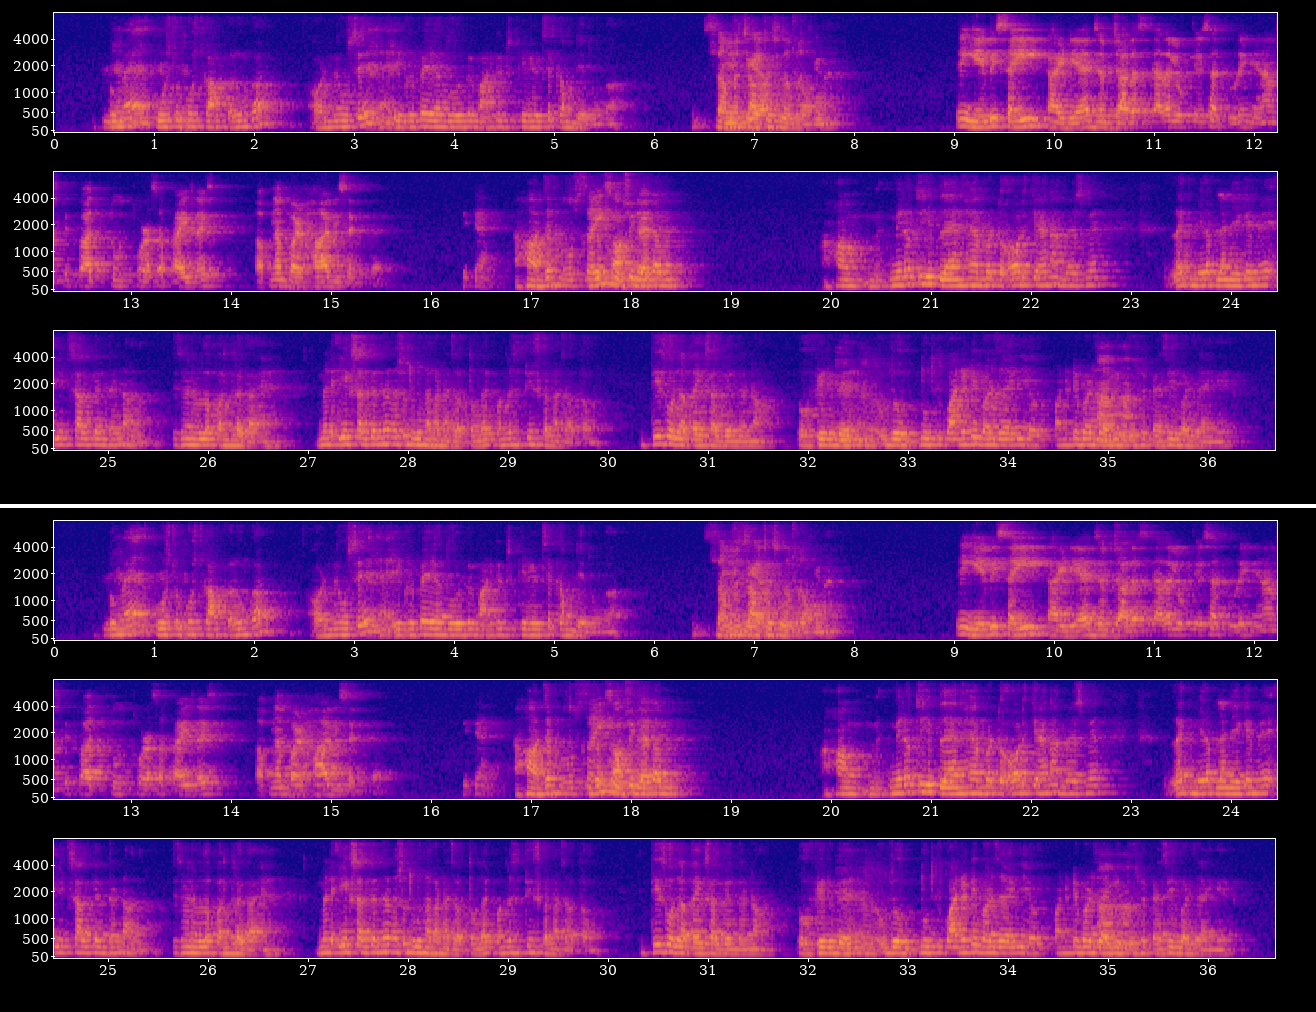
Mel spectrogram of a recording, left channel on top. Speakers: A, on the left (about 80°); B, on the right (about 20°).
A: हम्म
B: तो
A: हम्म
B: मैं
A: हम्म हम्म
B: कोस्ट
A: हम्म
B: टू कोस्ट
A: हम्म,
B: काम करूंगा और मैं उसे
A: हम्म, हम्म।
B: एक रुपये या दो रुपये मार्केट के रेट से कम दे दूंगा
A: समझ
B: मैं इस हिसाब
A: गया
B: से सोच
A: समझ
B: रहा हूँ
A: गया
B: मैं
A: नहीं ये भी सही आइडिया है जब ज्यादा से ज्यादा लोग तेरे साथ जुड़ेंगे ना उसके बाद तू थोड़ा सा प्राइस वाइज अपना बढ़ा भी सकता है ठीक है
B: हाँ
A: तो
B: जब
A: सही
B: जब
A: सोच
B: काफी
A: रहा
B: ज्यादा
A: है तू
B: हाँ मे- मेरा तो ये प्लान है बट और क्या है ना मैं इसमें लाइक मेरा प्लान है कि मैं एक साल के अंदर ना जैसे मैंने बोला पंद्रह गाय हैं मैंने एक साल के अंदर मैं इसको दुगना करना चाहता हूँ लाइक पंद्रह से तीस करना चाहता हूँ तीस हो जाता
A: हम्म
B: है एक साल के अंदर ना तो फिर वे-
A: हम्म हम्म,
B: जो दूध की क्वांटिटी बढ़ जाएगी और क्वांटिटी बढ़ जाएगी
A: हाँ हाँ
B: तो उसमें पैसे भी बढ़ जाएंगे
